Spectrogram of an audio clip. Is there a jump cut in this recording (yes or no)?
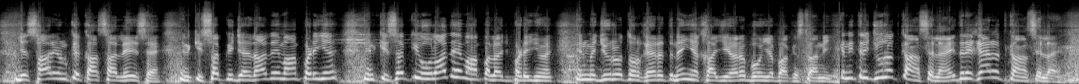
yes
